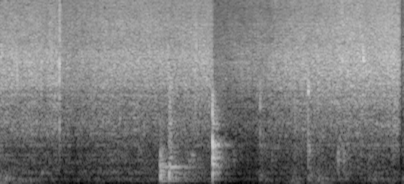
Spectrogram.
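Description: Mushrooms sizzle loudly in a frying pan with a constant crackling hiss, broken by several scraping and clinking stirs of a utensil against the pan, close up and with no talking.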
